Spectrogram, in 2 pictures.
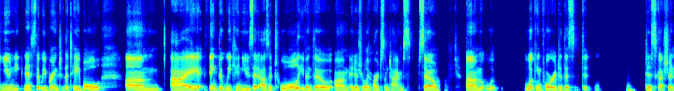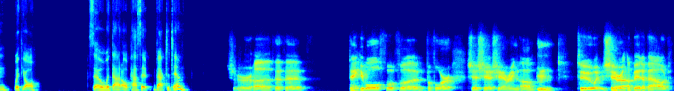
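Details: Adult who stutters speaking as a panelist, with audible repetitions and blocks; stuttering.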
